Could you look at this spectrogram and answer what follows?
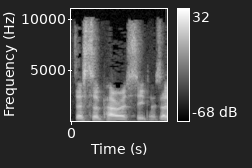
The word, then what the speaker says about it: Desaparecidos: I was nervous about trying to pronounce the name. I was going to say it, and that was Desaparitos, but I don't know if that's how you say it. – Desaparecidos. – Desaparecidos. I should just copied you.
